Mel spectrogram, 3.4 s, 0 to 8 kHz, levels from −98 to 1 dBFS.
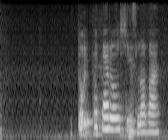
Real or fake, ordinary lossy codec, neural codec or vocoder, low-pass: fake; MP3, 64 kbps; codec, 16 kHz, 1 kbps, FunCodec, trained on Chinese and English, 50 frames a second; 7.2 kHz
